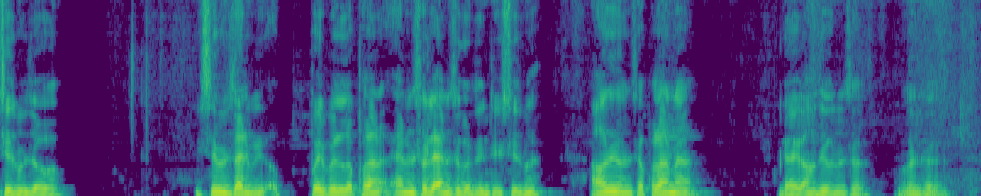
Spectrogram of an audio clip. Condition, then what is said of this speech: Parkinson's disease. अब बोल्दाखेरि लडबड हुन्छ मैले बोलिरहेको त्यति स्वादिलो लागेको छैन मलाई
